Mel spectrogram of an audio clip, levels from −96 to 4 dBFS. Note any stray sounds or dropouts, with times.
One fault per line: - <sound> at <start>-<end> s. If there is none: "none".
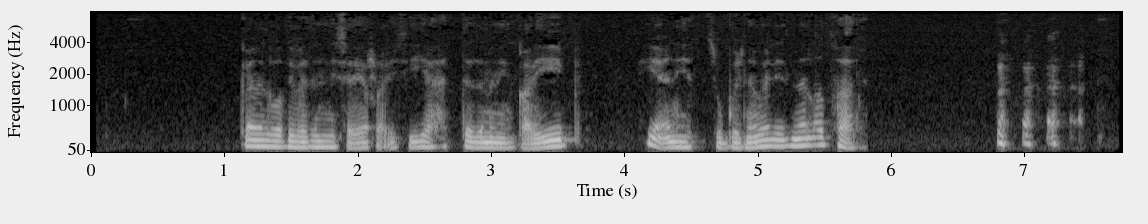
- laugh at 6.8-7.5 s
